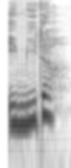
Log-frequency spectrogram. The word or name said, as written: emitter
